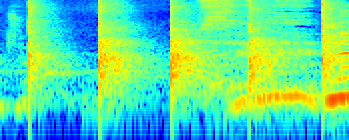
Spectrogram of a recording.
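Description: A man clapping his hands, three separate claps a little under half a second apart, followed near the end by a drawn-out vocal sound from the same man.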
